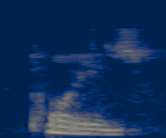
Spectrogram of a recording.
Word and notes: poise: British English

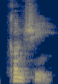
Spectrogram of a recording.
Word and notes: conchy: Australian English

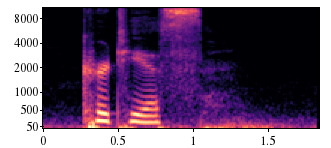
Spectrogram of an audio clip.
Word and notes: courteous: American English

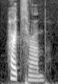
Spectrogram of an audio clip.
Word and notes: heartthrob: American English

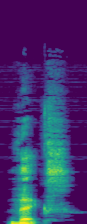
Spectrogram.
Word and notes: vex: Australian English

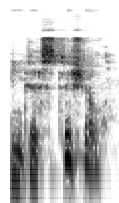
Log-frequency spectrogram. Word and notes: interstitial: British English

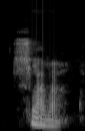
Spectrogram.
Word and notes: slaver: British English

